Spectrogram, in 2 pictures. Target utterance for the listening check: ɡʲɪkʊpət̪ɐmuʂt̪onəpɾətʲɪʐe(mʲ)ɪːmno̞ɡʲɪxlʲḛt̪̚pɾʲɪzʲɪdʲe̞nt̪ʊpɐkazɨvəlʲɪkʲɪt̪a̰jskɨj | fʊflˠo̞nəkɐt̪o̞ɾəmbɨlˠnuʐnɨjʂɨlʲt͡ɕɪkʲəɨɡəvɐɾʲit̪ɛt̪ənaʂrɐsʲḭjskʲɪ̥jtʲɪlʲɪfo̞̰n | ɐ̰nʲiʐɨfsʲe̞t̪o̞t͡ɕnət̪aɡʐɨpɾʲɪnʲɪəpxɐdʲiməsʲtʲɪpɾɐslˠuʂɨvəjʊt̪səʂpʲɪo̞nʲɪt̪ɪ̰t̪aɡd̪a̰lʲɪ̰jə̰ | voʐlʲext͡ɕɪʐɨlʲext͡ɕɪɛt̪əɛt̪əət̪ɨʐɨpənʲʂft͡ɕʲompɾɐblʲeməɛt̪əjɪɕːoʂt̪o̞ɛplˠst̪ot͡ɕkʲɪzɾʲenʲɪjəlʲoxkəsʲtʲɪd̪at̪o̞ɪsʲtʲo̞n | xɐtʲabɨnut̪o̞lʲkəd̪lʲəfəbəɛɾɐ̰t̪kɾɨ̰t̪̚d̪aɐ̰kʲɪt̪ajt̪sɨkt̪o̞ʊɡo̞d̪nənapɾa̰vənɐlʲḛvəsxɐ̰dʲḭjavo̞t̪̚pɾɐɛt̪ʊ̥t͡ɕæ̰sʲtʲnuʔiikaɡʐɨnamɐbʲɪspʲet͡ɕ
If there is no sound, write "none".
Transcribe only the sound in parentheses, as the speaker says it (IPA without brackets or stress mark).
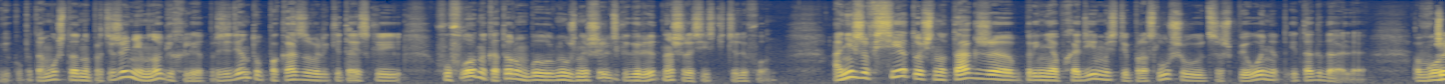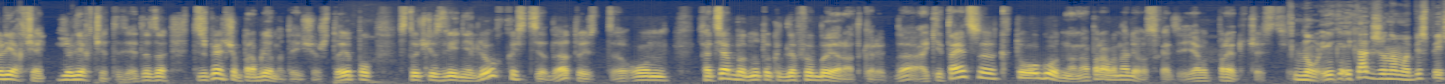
nʲ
